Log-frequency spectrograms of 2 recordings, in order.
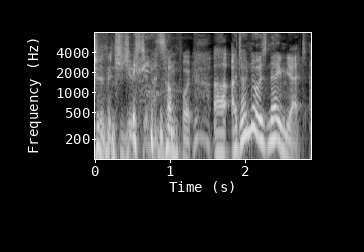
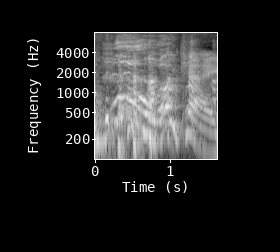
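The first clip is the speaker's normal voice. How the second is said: surprised; 12 semitones higher, 5 dB louder, much slower than usual. Acted. Reacting in character voice.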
